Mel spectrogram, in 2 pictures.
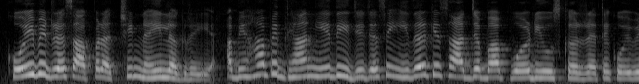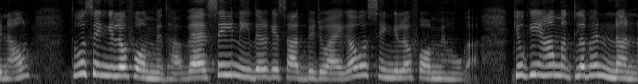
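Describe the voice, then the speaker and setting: A woman teaching an English grammar lesson, reading example sentences slowly and deliberately and checking in with quick asides to her students. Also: high-pitched, expressive, mellow.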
